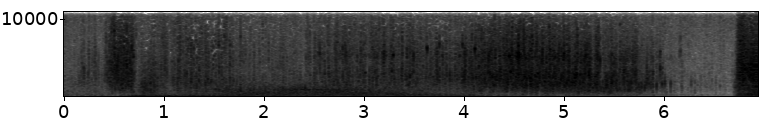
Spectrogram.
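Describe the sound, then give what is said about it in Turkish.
Heavy rain pours down outside in a loud, dense, steady hiss for about six seconds, starting and cutting off abruptly, with no voices. “Dışarıdaki yağmur sesini dinlemeye başlamış.”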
